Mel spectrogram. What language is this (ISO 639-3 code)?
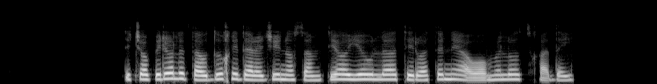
pus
